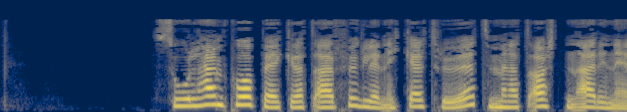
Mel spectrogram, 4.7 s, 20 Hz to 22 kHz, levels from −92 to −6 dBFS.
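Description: Vorbis compression runs through the whole speech recording, the likely cause of its heavy coding damage. Nothing is present above 10.5 kHz. Below that ceiling, the treble detail has been quantised so coarsely that it turns into hiss and grain of similar energy, and tones sound roughened. That degree of damage fits a low bitrate, somewhere around 28 kbps.

Pre-echo appears at 2.14 s, 3.02 to 3.05 s, 3.21 to 3.24 s, 3.60 s and 3.93 to 3.95 s, lasting between 15 and 29 ms each time. At each of these points a sharp attack falls late in a transform block. The codec spreads that block's quantisation noise evenly, so noise sized for the loud onset also fills the quiet moment before it. The result is a brief hiss leading into each attack and a softened, smeared onset.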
